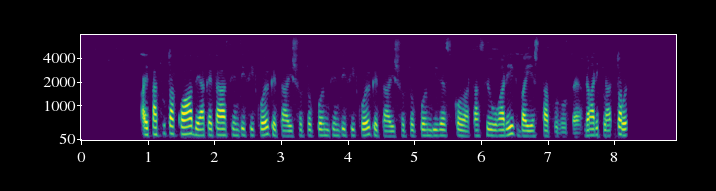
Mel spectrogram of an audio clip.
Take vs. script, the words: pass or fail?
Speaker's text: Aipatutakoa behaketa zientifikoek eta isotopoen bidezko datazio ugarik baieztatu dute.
fail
